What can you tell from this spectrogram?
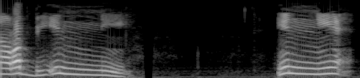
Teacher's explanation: نون مشددة غن مقدار حركتين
